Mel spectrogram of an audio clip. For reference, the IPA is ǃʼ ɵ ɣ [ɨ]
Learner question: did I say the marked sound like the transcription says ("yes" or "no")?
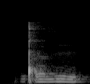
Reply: yes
